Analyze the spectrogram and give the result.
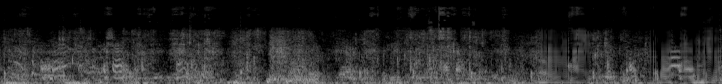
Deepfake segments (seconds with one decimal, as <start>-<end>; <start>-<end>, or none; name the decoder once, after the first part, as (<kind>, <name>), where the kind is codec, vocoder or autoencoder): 5.4-5.9 (vocoder, BigVGAN v2); 6.5-7.2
